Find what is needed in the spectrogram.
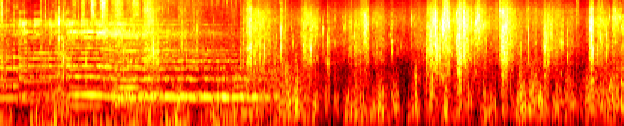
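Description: Background music with held notes for the first three seconds or so, then fading out. After it, footsteps crunch on a stony dirt track, about two steps a second, at a walking pace.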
